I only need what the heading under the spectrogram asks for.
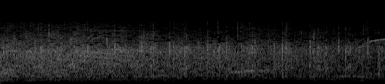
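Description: Steady audience applause fills the whole stretch, a dense, even wash of many hands clapping at once with no pauses, holding a fairly constant level throughout.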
